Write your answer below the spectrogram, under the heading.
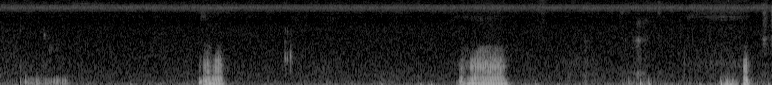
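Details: Sleeping Shih Tzu snoring indoors: low, rasping, buzzy snores come in irregular bursts, four clear ones over fifteen seconds, the longest and loudest lasting under a second near the tenth second, with quiet breathing gaps and a faint steady hiss between.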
